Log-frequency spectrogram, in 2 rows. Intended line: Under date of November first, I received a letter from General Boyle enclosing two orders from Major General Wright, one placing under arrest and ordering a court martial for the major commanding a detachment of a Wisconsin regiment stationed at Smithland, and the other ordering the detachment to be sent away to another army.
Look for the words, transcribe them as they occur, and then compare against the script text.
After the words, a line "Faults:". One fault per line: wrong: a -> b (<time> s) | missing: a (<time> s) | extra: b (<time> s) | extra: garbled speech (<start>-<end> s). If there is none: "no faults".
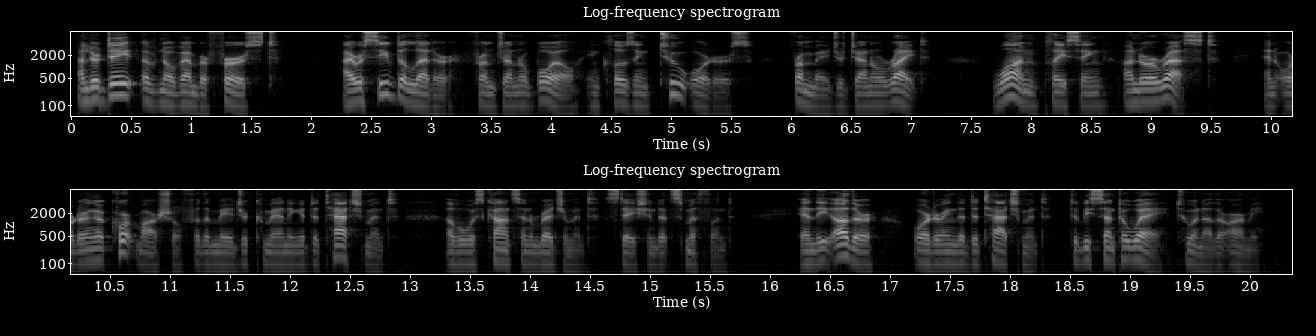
Under date of November first, I received a letter from General Boyle enclosing two orders from Major General Wright, one placing under arrest and ordering a court martial for the major commanding a detachment of a Wisconsin regiment stationed at Smithland, and the other ordering the detachment to be sent away to another army.
Faults:
no faults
